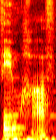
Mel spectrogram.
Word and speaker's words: Wim Hof: I think it's actually pronounced Wim Hof in his native language of Dutch.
